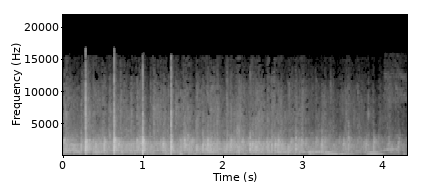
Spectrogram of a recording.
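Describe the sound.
Welcome applause from a crowd greeting a guest as she is introduced, a dense wash of clapping with a few sharp louder claps early on, steady at moderate volume, with faint voices emerging toward the end.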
